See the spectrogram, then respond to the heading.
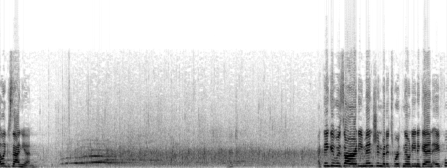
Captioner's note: applause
